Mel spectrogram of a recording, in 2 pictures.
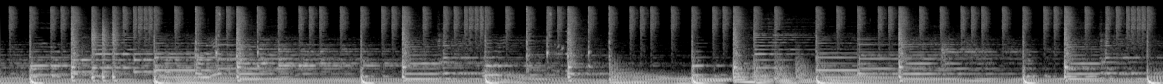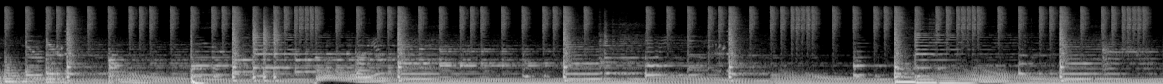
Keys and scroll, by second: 20.5 ctrl+BackSpace, 21.5 ctrl+d, 21.9 space.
